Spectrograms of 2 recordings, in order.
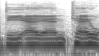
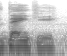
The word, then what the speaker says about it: Denki: I thought it was Danky. I was like, my No, brother. That's Denki.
